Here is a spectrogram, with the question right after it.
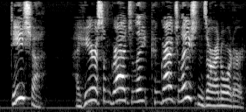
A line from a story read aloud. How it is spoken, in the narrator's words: he saw me and yelled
